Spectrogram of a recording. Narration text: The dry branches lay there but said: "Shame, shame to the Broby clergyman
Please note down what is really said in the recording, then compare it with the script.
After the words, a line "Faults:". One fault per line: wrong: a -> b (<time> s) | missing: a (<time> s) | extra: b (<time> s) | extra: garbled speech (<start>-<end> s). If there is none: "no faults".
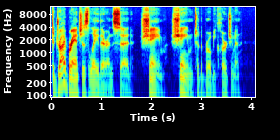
The dry branches lay there and said: "Shame, shame to the Broby clergyman
Faults:
wrong: but -> and (1.1 s)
